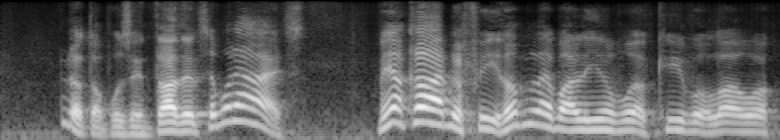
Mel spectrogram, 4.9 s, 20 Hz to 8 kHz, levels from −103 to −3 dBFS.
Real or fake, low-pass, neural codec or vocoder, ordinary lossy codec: fake; none; codec, 16 kHz, 2 kbps, X-Codec, WavLM features, trained on Multilingual LibriSpeech; none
